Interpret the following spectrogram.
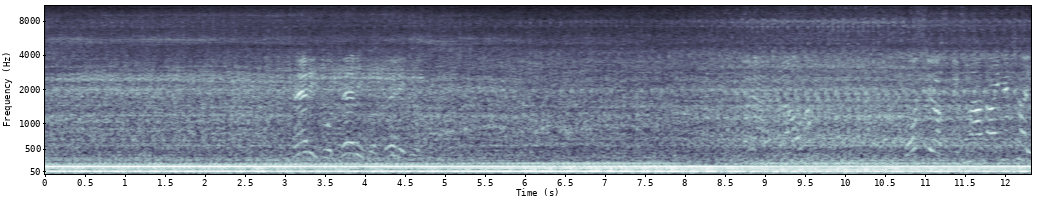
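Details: Audi A4 B5 quattro 1.9 PD diesel, first start after ported head, Bosio race parts, GT2260 turbo and custom exhaust manifold: loud, steady idle with even low clatter, no misses or knocks; running healthy.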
